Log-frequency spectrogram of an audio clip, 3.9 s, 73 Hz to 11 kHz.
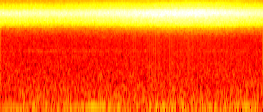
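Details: Magicicada tredecassini chorus, organized and synchronizing, recorded along a baseball trail forest edge near DeValls Bluff, AR, June 7, 2015. A steady high-pitched hissing drone grows slightly louder midway through.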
